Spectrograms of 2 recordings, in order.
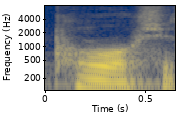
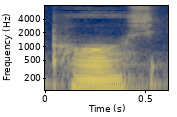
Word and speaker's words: Porsche: It's not Porsche, it's Porsche. No, it's Porsche. In this country, it's called a Porsche. But some people that are really into cars, they pronounce it Porsche. And other countries pronounce it Porsche, but England, we call it a Porsche.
